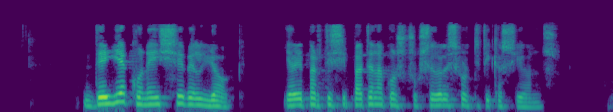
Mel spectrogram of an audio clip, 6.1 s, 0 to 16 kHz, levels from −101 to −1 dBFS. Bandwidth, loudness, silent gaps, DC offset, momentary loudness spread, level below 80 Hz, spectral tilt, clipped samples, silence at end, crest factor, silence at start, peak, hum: 8 kHz; -33 LUFS; 2.34-2.39 s, 2.45-2.84 s; under 0.1%; 20 LU; -74 dBFS; -4.5 dB/octave; under 0.1%; 0.6 s; 22 dB; 0.85 s; -12 dBFS; none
